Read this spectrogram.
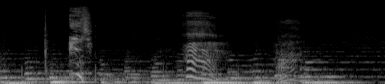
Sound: slapping on back; grunts

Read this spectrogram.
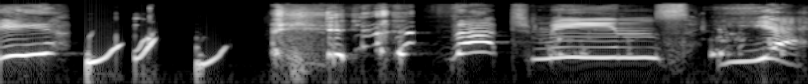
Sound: bubbling; giggles

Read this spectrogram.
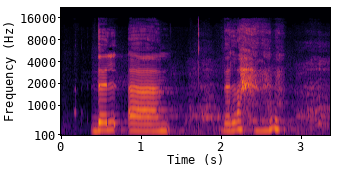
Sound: laughing

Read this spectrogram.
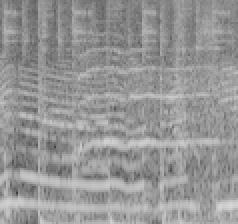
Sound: screaming

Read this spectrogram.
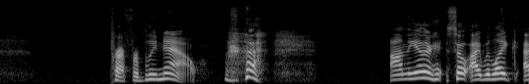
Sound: laughing

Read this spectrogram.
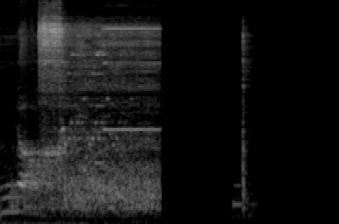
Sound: portal opens

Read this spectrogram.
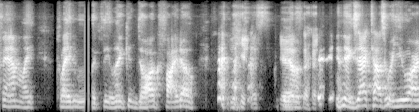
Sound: laugh

